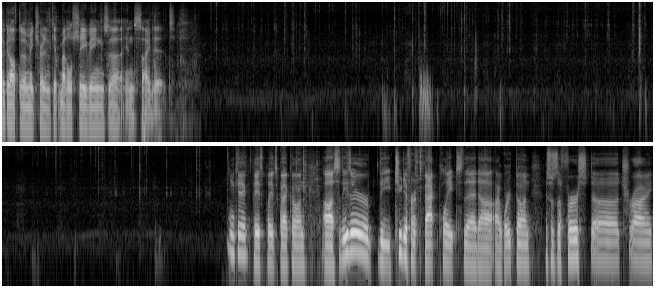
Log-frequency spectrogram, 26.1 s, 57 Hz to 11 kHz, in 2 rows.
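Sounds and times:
small metal parts clicking: 0:03.0 - 0:13.0, 0:13.6 - 0:17.3.

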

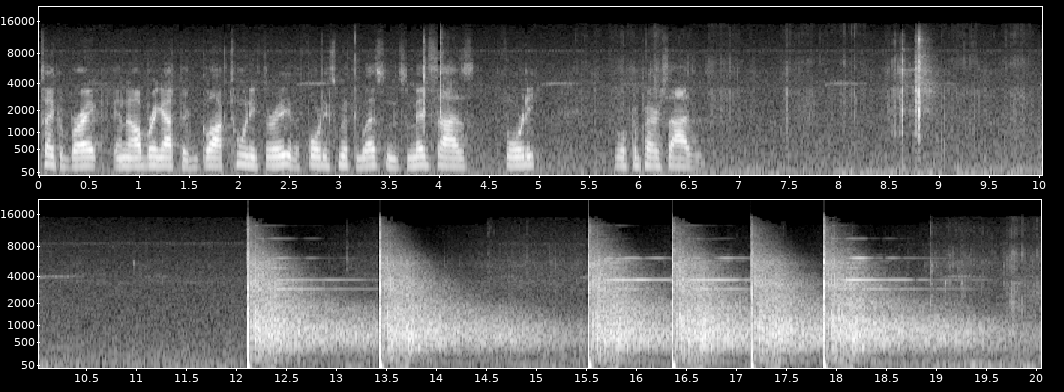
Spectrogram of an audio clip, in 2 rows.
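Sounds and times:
pistol shots with echo: 0:12.1 - 0:19.6.

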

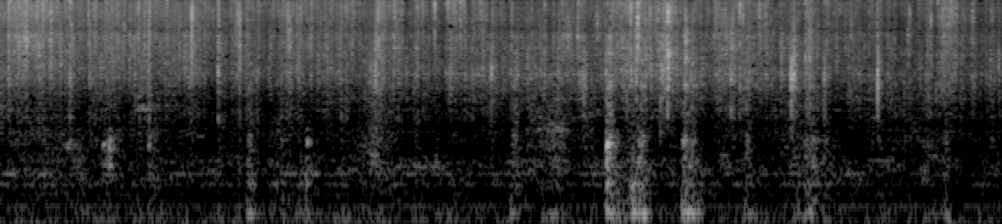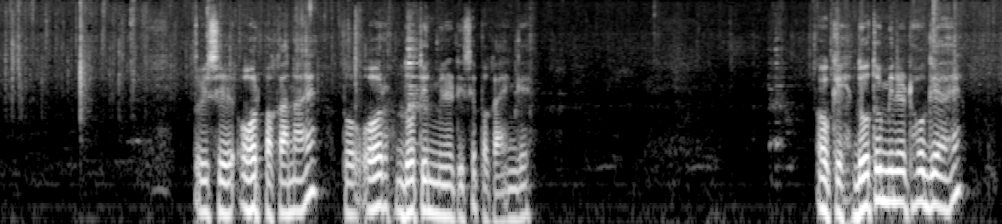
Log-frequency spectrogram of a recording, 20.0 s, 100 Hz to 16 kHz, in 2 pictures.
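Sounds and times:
oil sizzling and crackling: 0:00.0 - 0:20.0
metal spatula scraping: 0:05.0 - 0:08.3, 0:17.6 - 0:18.0.

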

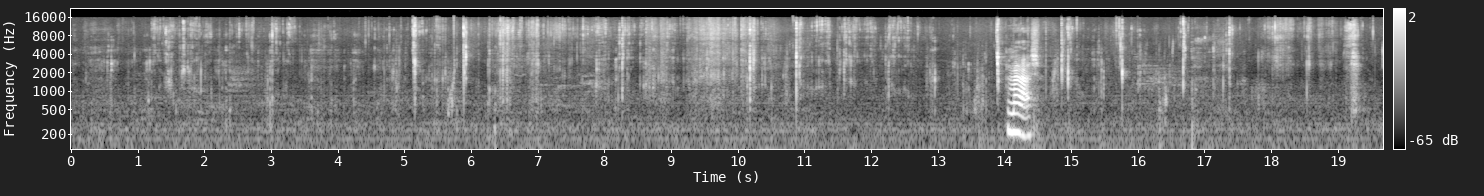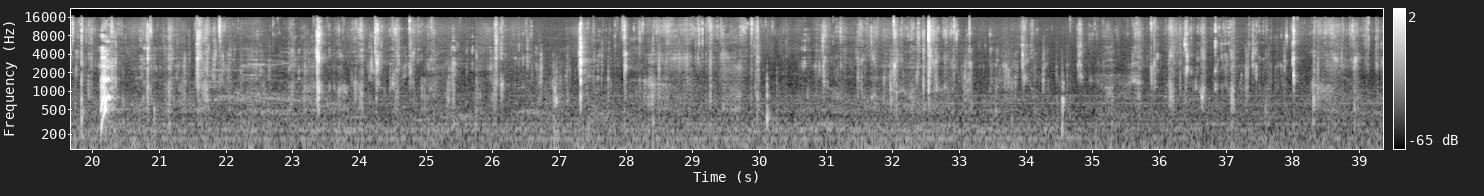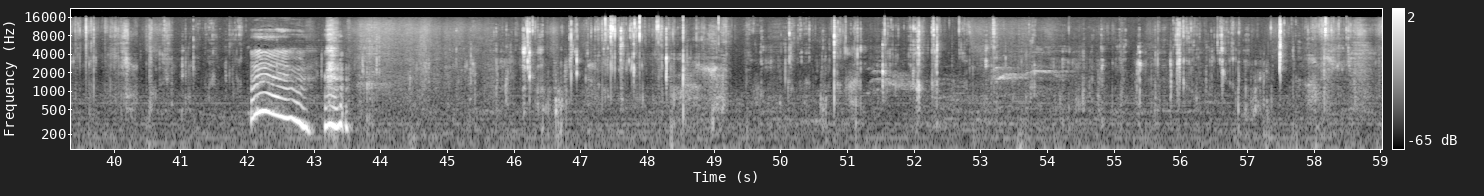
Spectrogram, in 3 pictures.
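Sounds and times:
crunchy chewing: 0:00.1 - 0:14.0, 0:14.6 - 0:42.0, 0:44.8 - 0:59.0
person humming: 0:42.0 - 0:43.6.

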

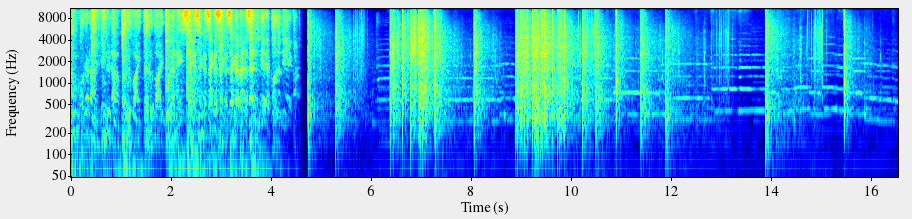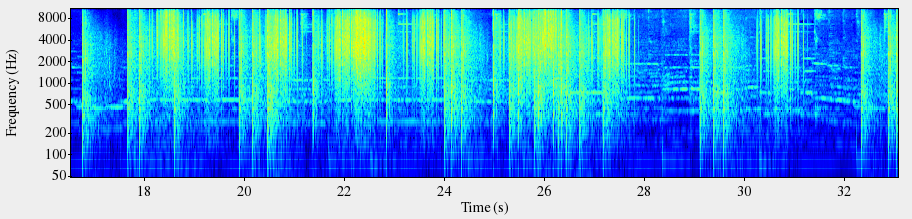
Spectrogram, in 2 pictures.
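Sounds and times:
music playing: 0:00.0 - 0:04.7, 0:05.3 - 0:33.0
fireworks bangs and crackling: 0:04.7 - 0:13.3, 0:13.9 - 0:15.7, 0:16.8 - 0:27.8, 0:29.1 - 0:31.2, 0:32.3 - 0:33.0.

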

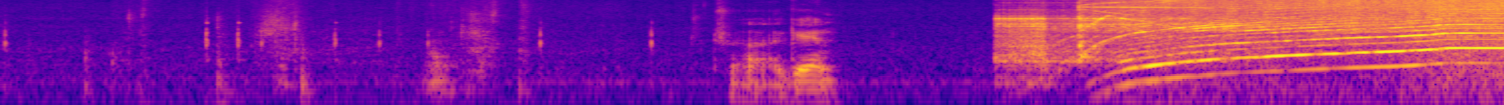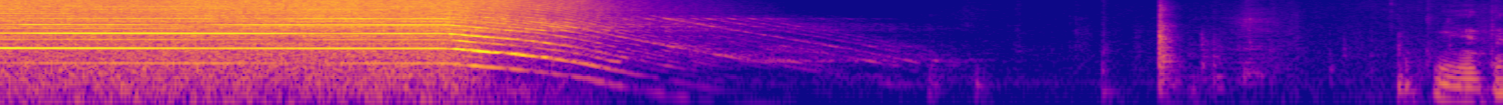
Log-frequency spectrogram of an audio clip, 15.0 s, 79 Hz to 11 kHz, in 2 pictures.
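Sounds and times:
electric motor propeller whine: 0:05.0 - 0:12.2.

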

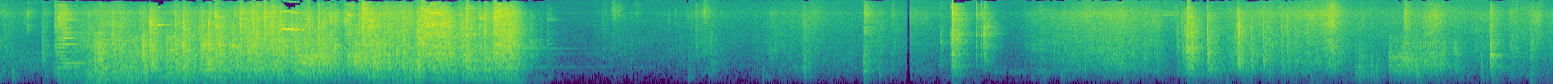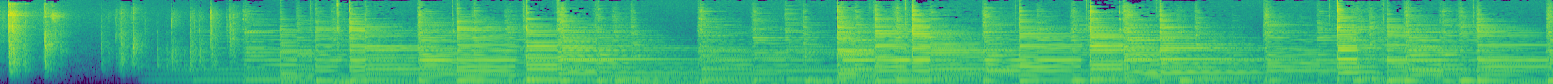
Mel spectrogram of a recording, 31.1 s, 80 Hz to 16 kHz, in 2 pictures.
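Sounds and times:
garage door rolling down tracks: 0:00.4 - 0:05.7.

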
